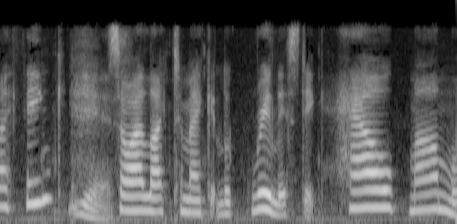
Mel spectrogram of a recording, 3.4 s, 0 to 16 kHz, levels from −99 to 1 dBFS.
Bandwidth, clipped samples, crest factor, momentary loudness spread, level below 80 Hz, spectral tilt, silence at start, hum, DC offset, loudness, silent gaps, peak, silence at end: 11 kHz; under 0.1%; 16 dB; 9 LU; -56 dBFS; -4 dB/octave; 0 s; none; under 0.1%; -24 LUFS; none; -8 dBFS; 0 s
